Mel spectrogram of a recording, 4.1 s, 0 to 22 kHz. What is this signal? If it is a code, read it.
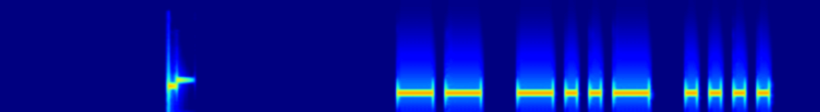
Morse code, heard as a keyed tone, about 20 wpm, 700 Hz. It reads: MXH
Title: USA Call Sign Postfixes - 3 Letters 20wpm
